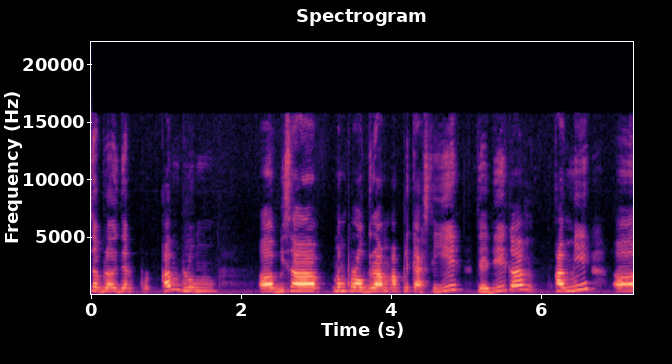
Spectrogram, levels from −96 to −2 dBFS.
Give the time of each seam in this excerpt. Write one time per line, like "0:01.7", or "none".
0:05.0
